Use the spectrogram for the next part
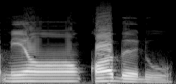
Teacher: melafal qablu ini banyak harus dipantulkan karena ia ada bacaan qalqalah.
